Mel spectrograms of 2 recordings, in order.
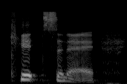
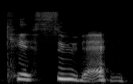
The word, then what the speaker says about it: kitsune: That I have a weeb friend who is like, I get so mad with people who pronounce it kitsune. It's kisune. No, it's.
